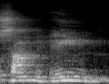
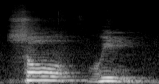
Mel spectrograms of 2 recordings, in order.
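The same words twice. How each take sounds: First: It is said as spelled, like 'sam-hain'. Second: It is said like 'sow-win', without the h. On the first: The speaker calls it wrong. "hindi po Samhain ang pronunciation niyan" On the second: The speaker calls it right. "ang pronunciation po dyan is Samhain. Parang soul win"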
